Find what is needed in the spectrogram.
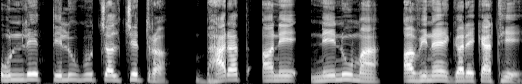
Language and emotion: Nepali, neutral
